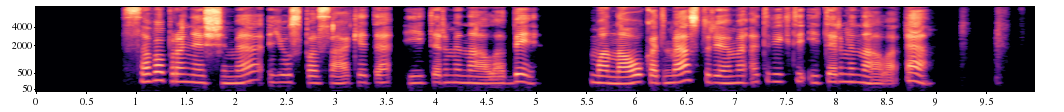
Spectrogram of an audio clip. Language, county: Lithuanian, Vilnius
